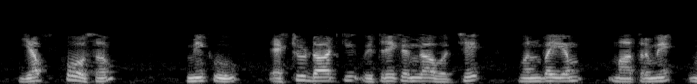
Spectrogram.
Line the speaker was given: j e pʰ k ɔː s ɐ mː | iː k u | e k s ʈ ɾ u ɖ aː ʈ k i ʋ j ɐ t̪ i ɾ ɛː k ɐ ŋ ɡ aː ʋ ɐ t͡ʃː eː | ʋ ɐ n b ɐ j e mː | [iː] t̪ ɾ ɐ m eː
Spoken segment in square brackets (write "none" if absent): aː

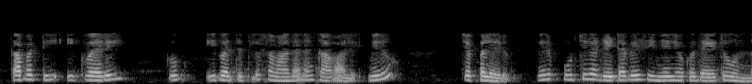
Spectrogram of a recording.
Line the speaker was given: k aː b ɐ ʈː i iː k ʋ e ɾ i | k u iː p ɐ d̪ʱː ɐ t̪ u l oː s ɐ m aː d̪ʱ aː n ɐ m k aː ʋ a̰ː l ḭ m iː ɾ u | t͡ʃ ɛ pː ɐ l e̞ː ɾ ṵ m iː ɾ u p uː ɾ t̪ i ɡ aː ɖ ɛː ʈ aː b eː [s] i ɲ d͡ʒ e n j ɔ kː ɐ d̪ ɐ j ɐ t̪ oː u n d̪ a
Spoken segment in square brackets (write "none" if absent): s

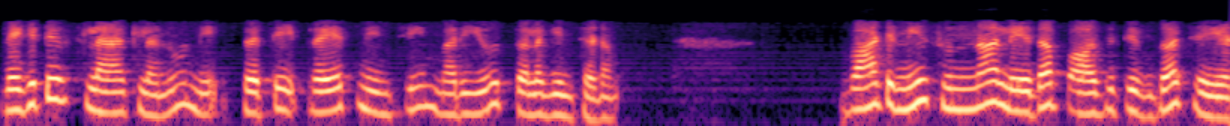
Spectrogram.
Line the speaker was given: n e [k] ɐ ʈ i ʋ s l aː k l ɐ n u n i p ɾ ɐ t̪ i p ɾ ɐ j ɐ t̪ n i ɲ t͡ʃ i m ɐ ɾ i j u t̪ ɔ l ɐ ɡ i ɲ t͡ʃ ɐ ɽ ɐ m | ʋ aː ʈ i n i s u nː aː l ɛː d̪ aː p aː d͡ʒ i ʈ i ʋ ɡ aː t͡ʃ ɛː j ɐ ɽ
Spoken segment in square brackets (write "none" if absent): ɡ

